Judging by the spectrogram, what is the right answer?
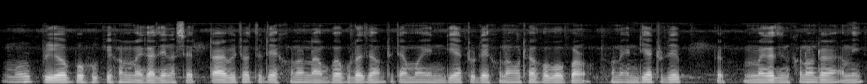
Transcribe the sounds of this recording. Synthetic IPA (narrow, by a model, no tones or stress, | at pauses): mʊɹpɹijɔboɦukekʰɔnmɛɡazinasɛ̰taɹbʱitɔɹɔtzodiɛkʰɔnɔnamkʊabɔlojzãʊ̃tetijamɔjindijatudekʰɔnɔkɔtʰakobɔpaɹʊ̃kaɔnindijatude | mɛɡazinkʰɔnɔɹdaɹaa̰mi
